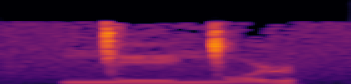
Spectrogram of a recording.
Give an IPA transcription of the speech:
ŋ͡ǀ e ŋ͡ǀ ɔ ɭ

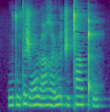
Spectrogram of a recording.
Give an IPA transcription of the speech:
u˩˥ t u˧˩˧ t ɛ˥ ʒ ɔː˩˥ ɹ aː˩˥ ʁ ɛ˧˩˧ ɹ ɘ˥ t͡ʃ i˧˩˧ ǀ aː˥ o̯ ǃʰ u˧˩˧

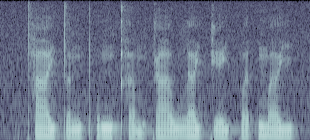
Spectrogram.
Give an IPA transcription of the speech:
t̪ʰ aː˧ j t̪ ɐ˨˧ ŋ pʰ ʊ˧ ŋ t̪ʰ ɐ˨˩ m k aː˨˧ w l ɐ˧ j k e˨ j p ɐ˨˥ t̚ m ɐ˧ j

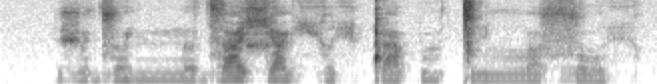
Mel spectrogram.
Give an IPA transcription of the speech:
ʒ ʏ d͡z o j nː ɤ d͡z a ɕ a j ç ɔ ç ǃ a p ɯ ǀ i lː ɔ s z o ç

